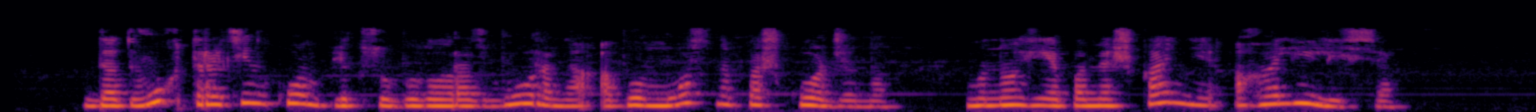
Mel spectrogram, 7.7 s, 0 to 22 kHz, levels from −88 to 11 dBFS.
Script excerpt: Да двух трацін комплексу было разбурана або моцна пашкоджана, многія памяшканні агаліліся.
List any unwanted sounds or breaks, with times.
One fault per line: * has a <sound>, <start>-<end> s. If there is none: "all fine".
all fine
